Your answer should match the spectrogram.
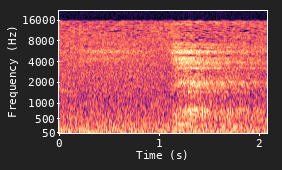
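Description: A man's audible breath, a snort-like exhale starting just over a second in and lasting under a second, over a low steady room hum.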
